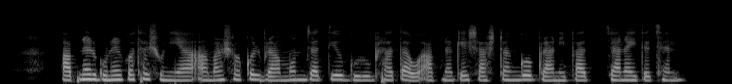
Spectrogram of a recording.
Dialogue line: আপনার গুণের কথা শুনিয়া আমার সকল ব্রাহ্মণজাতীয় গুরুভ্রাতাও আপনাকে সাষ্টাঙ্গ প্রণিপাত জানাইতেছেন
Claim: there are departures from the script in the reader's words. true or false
false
